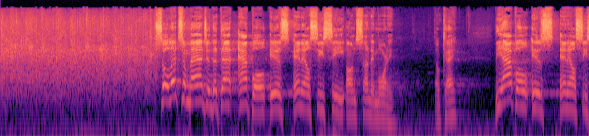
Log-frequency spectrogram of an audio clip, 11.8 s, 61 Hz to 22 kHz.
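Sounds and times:
church audience clapping hands: 0:00.0 - 0:03.3
speech: 0:03.2 - 0:08.0, 0:08.7 - 0:09.2, 0:09.9 - 0:11.7.

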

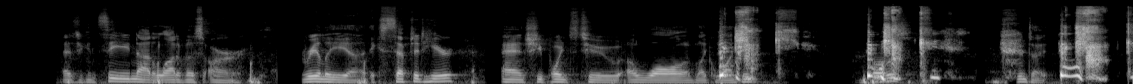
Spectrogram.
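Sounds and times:
speech: 0:00.6 - 0:07.7, 0:08.6 - 0:11.2
person sneezing: 0:07.2 - 0:08.1, 0:08.7 - 0:09.6, 0:10.6 - 0:11.3.

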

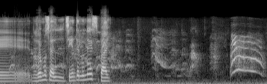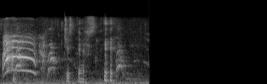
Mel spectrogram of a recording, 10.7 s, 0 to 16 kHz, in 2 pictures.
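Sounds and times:
speech: 0:00.0 - 0:02.4, 0:06.7 - 0:07.9
dogs barking with drawn-out howling barks: 0:00.0 - 0:08.4
dog yips: 0:00.2 - 0:06.6
laughter: 0:07.4 - 0:07.8.

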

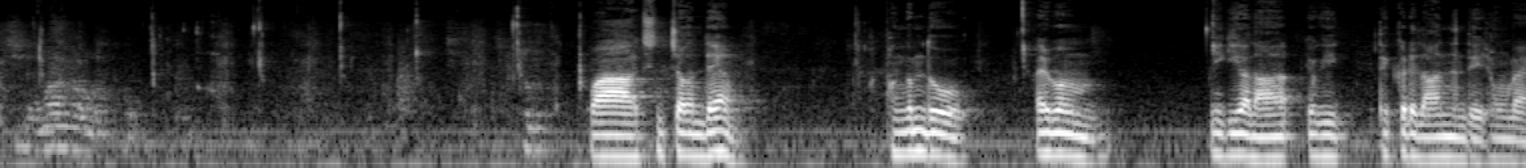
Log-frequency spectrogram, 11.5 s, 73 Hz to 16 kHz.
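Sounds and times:
crunchy potato chips being chewed: 0:00.1 - 0:07.8
speech: 0:04.0 - 0:05.7, 0:06.7 - 0:08.4, 0:09.1 - 0:11.4.

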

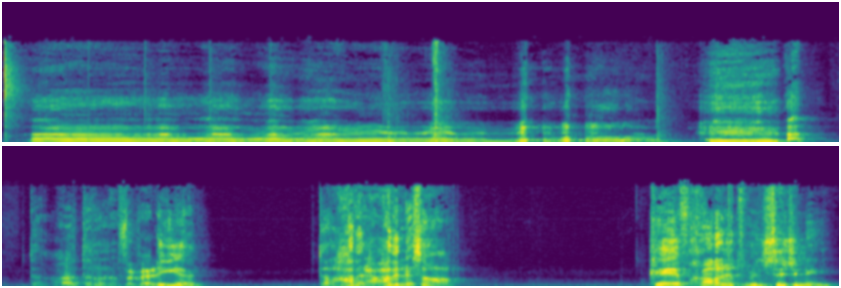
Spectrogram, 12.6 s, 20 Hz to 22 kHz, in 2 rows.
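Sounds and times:
child crying and wailing: 0:00.2 - 0:06.1
speech: 0:06.8 - 0:07.9, 0:08.7 - 0:09.8, 0:11.2 - 0:12.5.

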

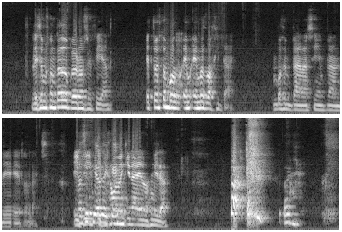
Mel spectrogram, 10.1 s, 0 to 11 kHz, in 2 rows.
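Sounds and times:
speech: 0:00.4 - 0:07.6, 0:08.5 - 0:10.1
sneeze: 0:08.5 - 0:09.2.

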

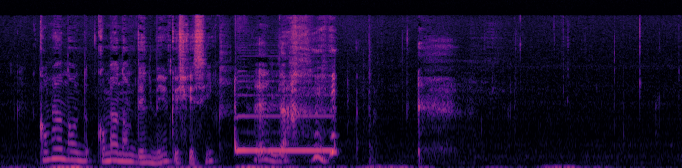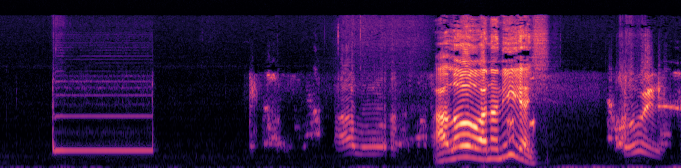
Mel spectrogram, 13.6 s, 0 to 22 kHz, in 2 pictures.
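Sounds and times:
speech: 0:00.4 - 0:03.5, 0:11.2 - 0:12.4
telephone ringing tone while a call connects: 0:02.4 - 0:03.4, 0:07.4 - 0:08.4.

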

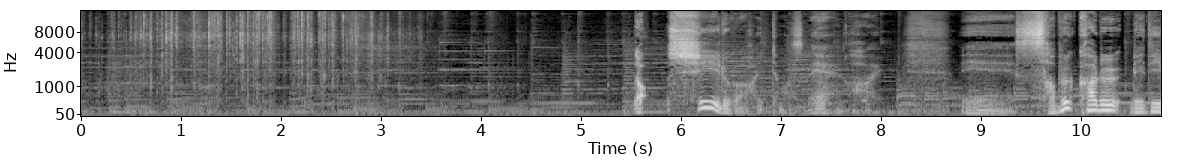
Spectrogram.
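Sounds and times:
small plastic bag holding stickers crinkling as it is opened: 0:00.0 - 0:03.5
soft music: 0:00.0 - 0:10.7
speech: 0:05.5 - 0:08.0, 0:08.8 - 0:10.7.

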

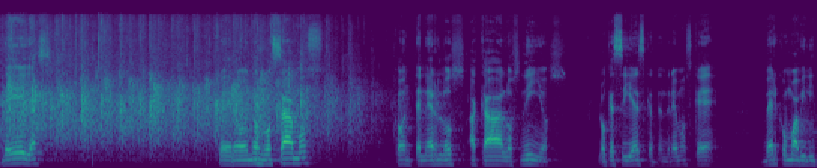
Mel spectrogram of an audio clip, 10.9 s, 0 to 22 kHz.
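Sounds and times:
speech: 0:00.0 - 0:00.8, 0:02.9 - 0:04.2, 0:05.3 - 0:10.8
crowd applauding: 0:00.0 - 0:05.2.

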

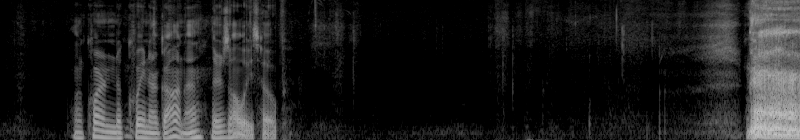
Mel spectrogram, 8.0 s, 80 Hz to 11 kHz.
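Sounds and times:
speech: 0:00.8 - 0:02.9, 0:07.4 - 0:07.8
monster growl: 0:07.5 - 0:07.9.

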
